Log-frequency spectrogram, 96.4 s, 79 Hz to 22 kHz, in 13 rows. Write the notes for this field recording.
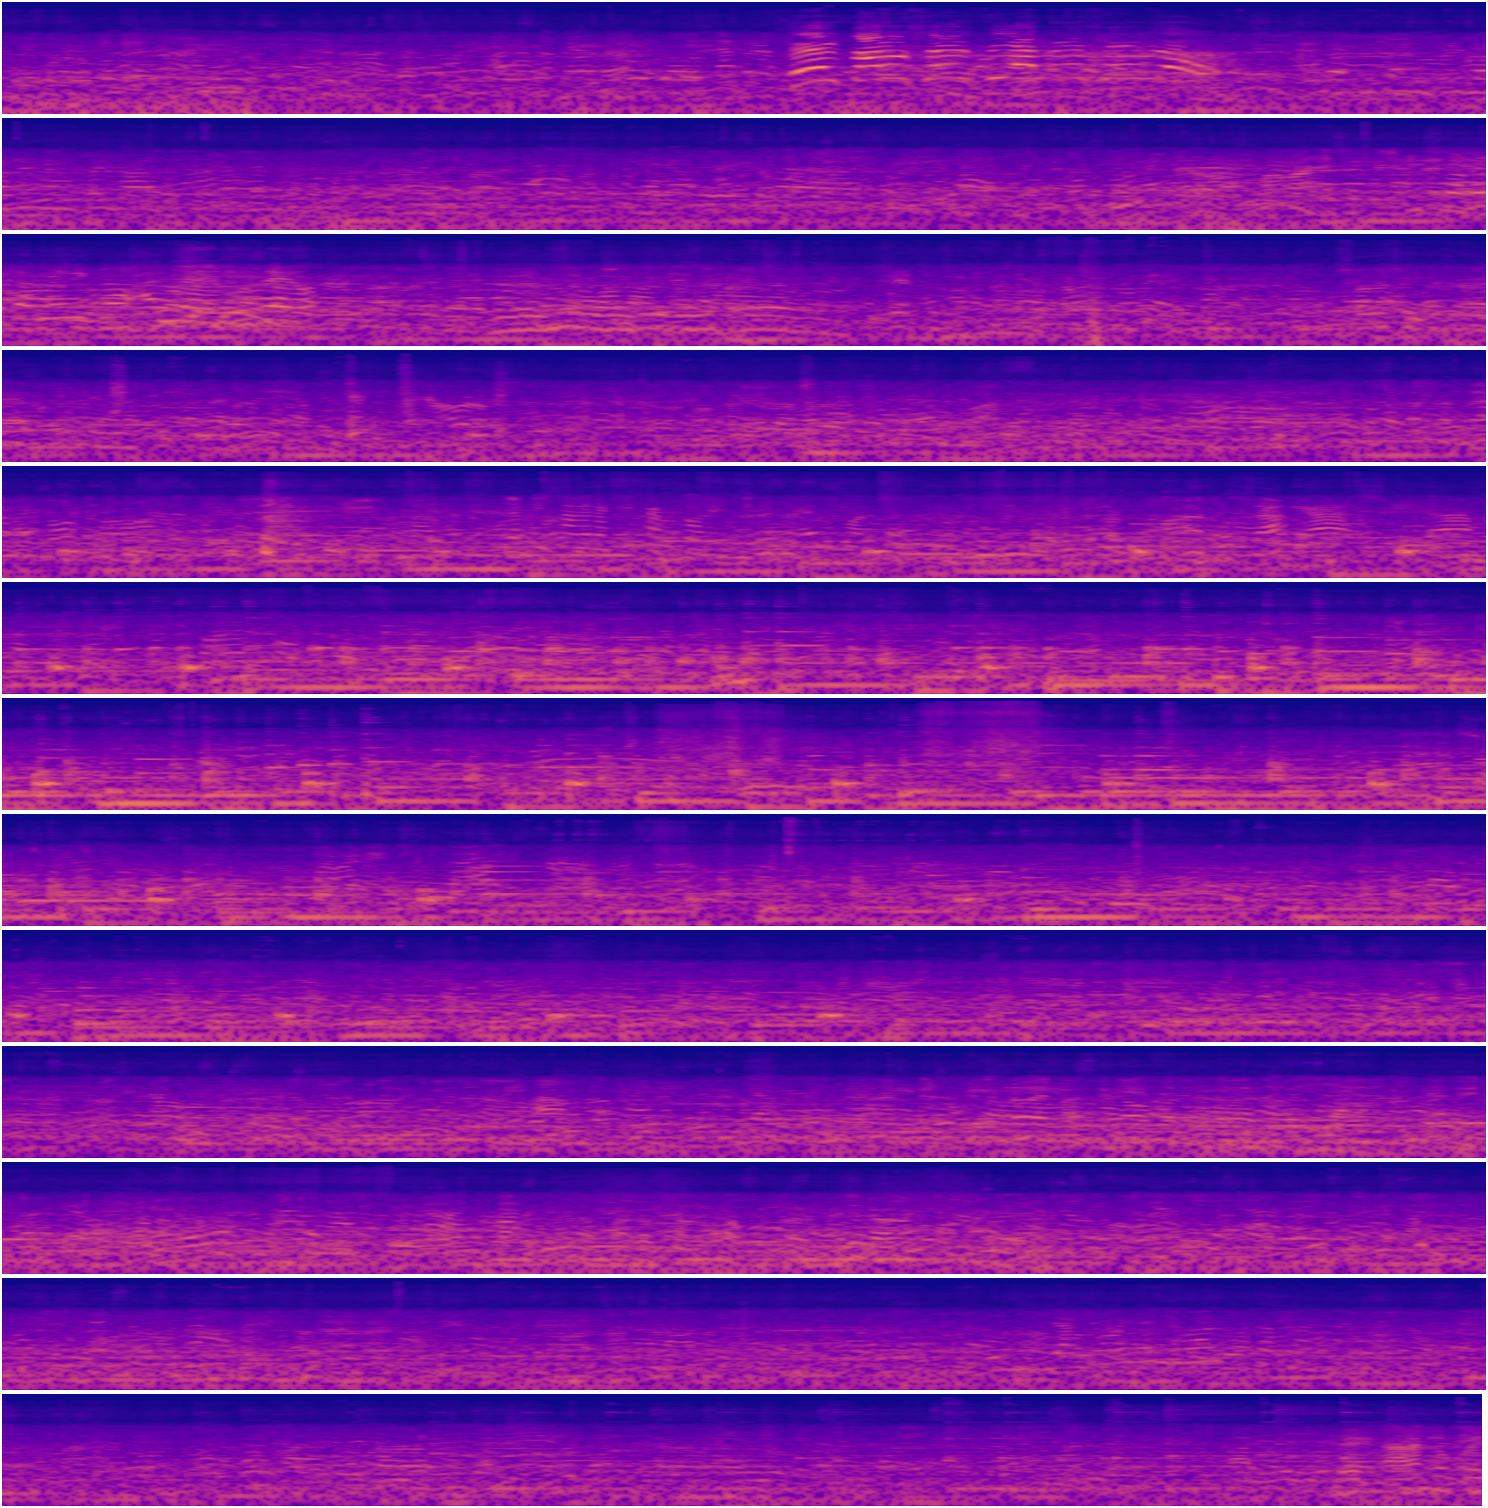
Rastro Field recording ( Organillo included, typ. traditional tune), Zoomh1+Soundman – OKM II Classic Studio Binaural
